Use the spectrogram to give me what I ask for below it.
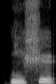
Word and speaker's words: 女士: 女士女士是 Se pronuncia con el cuarto tono. Hablemos un poco sobre la diferencia entre 女士、 y.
